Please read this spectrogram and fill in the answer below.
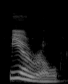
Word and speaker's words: mural: Mural. Mural. Mural's only 2 syllables.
